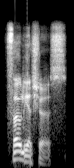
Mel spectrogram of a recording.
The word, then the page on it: foliaceous: British English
